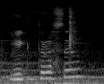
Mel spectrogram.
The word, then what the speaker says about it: Yggdrasil: Yggdrasil? – Yeah, that.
